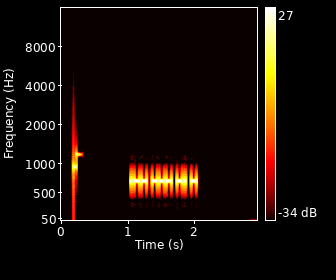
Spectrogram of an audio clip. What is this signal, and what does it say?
Morse code, heard as a keyed tone, about 46 wpm, 700 Hz. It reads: WONT
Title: Sentences from Top 1000 Words - Review Part 6 - New Word Drill - 45wpm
